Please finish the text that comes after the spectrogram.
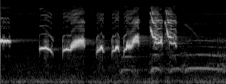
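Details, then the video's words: Orange-headed thrush in song, for drawing out males that rarely sing: a thin whistle, then a series of rising, slurred warbles, ending in harsh high notes and a fading low whistle. "suara Anis merah untuk pancingan"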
